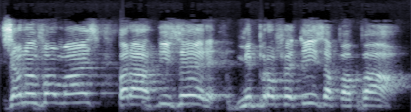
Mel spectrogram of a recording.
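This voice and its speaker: A man's voice: moderate pace, muffled recording. A man, preaching emphatically on a live video call and quoting scripture. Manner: emphatic, swings high and low, quotes scripture. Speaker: apostle, preacher.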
